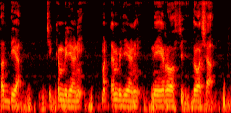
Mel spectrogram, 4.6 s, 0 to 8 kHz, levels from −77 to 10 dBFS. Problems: background sounds at intervals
